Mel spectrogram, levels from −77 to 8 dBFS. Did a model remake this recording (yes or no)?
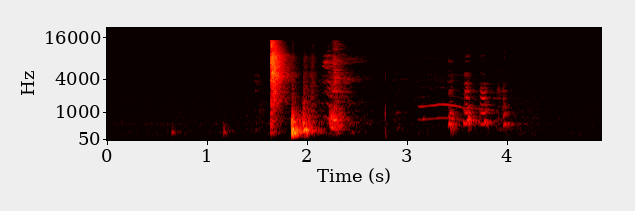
no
